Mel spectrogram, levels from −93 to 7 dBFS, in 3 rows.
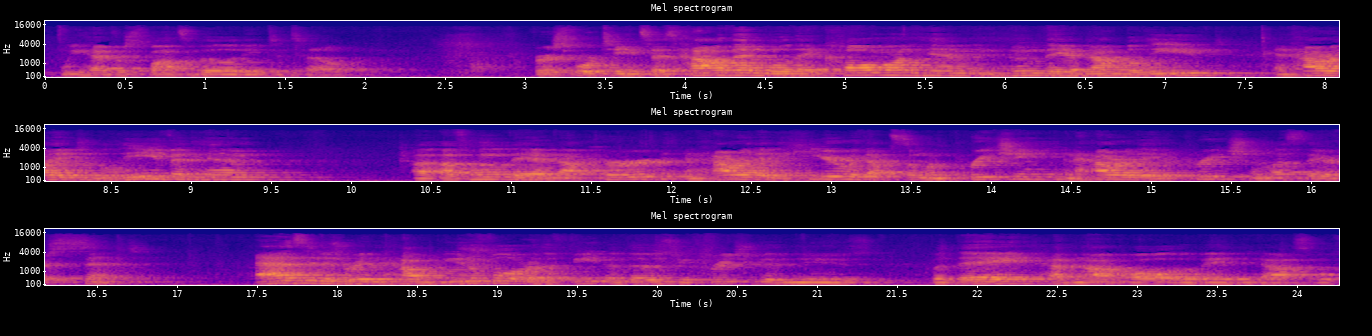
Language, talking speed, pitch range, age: English, 195 wpm, 115-160 Hz, 30-49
